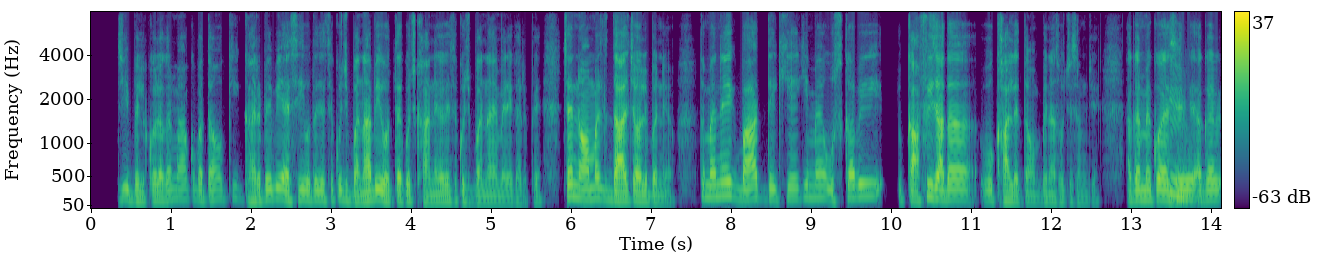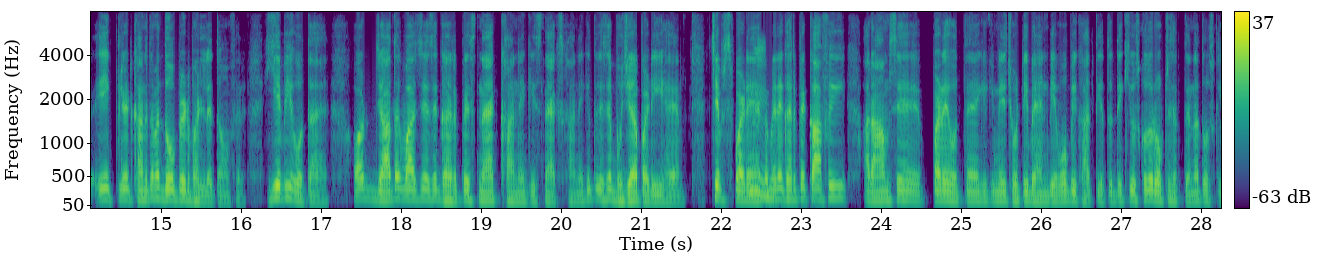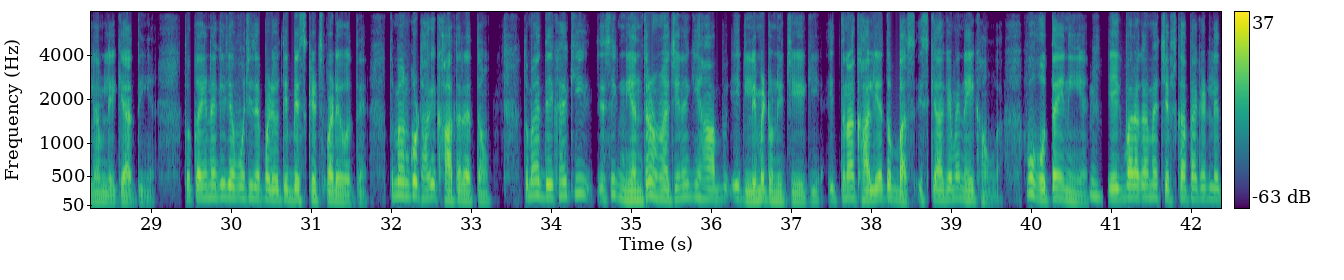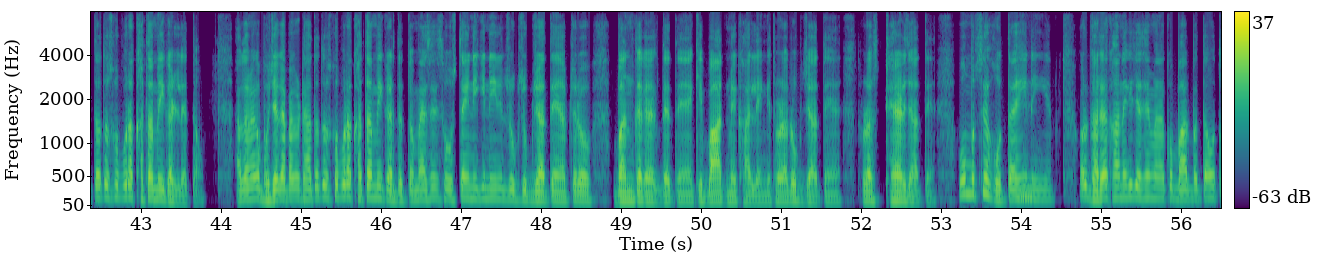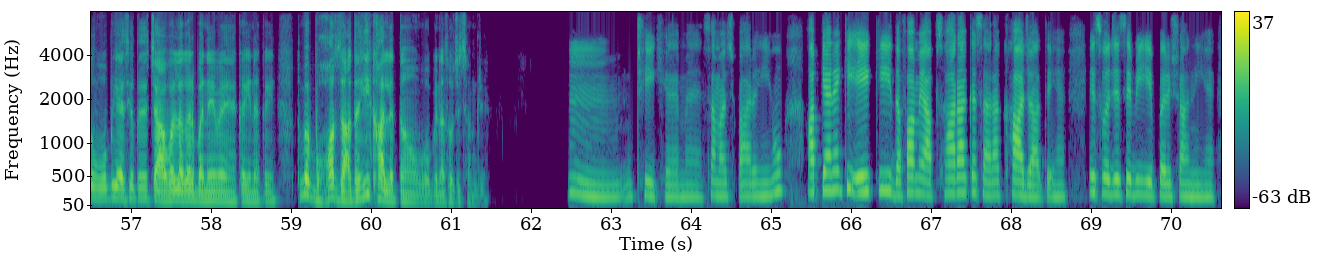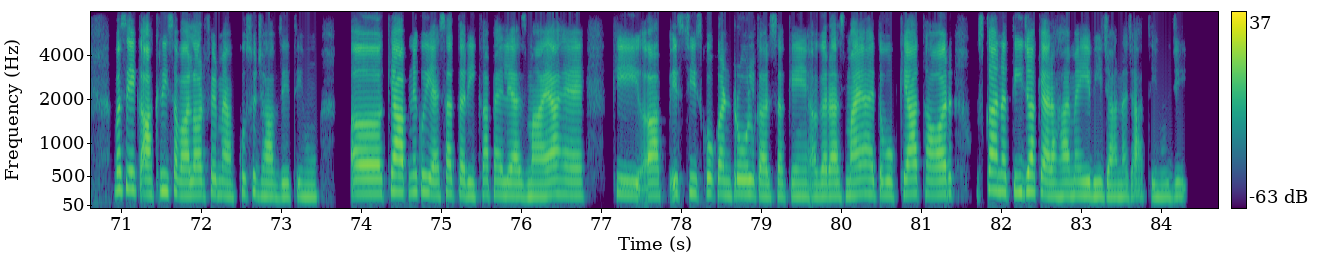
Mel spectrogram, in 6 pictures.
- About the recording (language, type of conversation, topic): Hindi, advice, भोजन में आत्म-नियंत्रण की कमी
- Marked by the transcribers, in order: in English: "नॉर्मल"; in English: "प्लेट"; in English: "स्नैक"; in English: "स्नैक्स"; in English: "बिस्किट्स"; in English: "लिमिट"; in English: "कंट्रोल"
